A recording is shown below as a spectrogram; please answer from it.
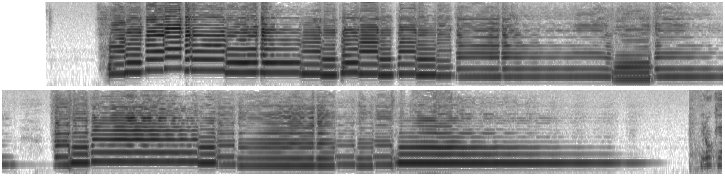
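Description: Solo alto saxophone playing a slow melodic phrase in two parts, decorated with pralltriller ornaments: quick flicks up one note and back to the main note, made with half-opened keys. It starts about a second in, breaks briefly about halfway, and closes on a long held note.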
